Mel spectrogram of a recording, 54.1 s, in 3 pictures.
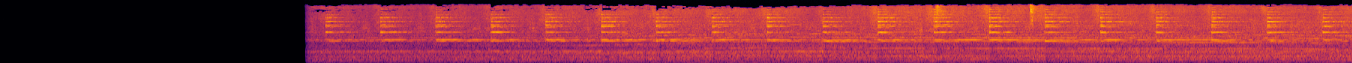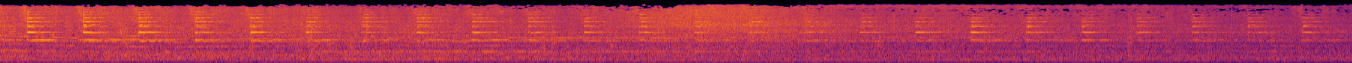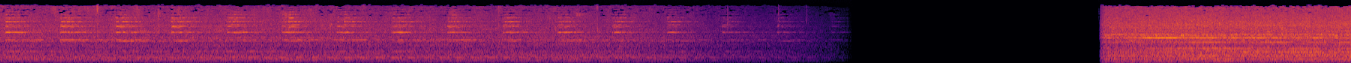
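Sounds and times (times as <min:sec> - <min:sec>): diesel locomotive engine rumbling: 0:04.1 - 0:47.3, 0:50.7 - 0:54.0
train wheels rolling on rails: 0:04.1 - 0:47.3.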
